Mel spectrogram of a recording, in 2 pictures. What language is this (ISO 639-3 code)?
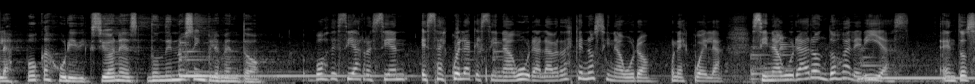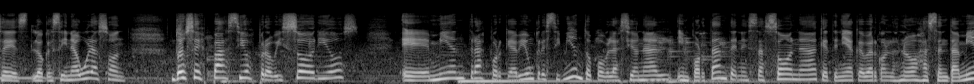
spa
